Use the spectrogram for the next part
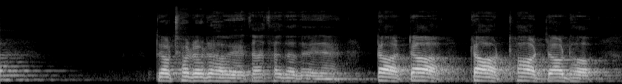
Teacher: যখন আপনি ট ঠ ড ঢ বলছেন, তখন জিহ্বার মাথাটা কিন্তু একটু উল্টে যাচ্ছে, মাথাটা একটু উল্টে যাচ্ছে। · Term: উল্টানো জিহ্বাগ্র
